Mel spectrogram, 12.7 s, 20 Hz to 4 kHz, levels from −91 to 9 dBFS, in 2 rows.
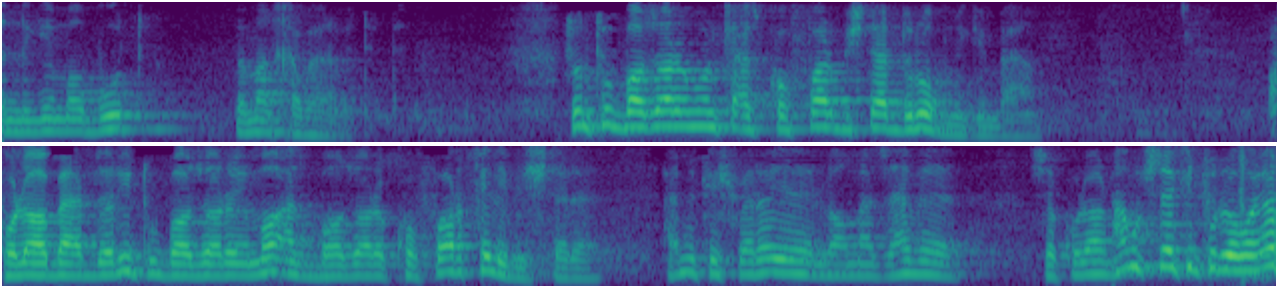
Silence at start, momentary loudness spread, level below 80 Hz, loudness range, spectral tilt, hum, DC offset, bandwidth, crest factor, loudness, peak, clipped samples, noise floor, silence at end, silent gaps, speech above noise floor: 0 s; 17 LU; -72 dBFS; 5 LU; -11 dB/octave; none; under 0.1%; 4 kHz; 20 dB; -30 LUFS; -10 dBFS; under 0.1%; -61 dBFS; 0 s; none; 32 dB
